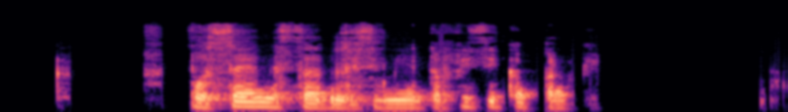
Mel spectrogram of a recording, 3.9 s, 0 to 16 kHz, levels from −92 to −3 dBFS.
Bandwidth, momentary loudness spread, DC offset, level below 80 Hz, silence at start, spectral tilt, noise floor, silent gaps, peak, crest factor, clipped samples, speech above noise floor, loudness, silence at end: 8 kHz; 19 LU; under 0.1%; -50 dBFS; 0.75 s; -6.5 dB/octave; under -90 dBFS; 0.84-0.95 s; -2 dBFS; 20 dB; under 0.1%; over 72 dB; -19 LUFS; 1.05 s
